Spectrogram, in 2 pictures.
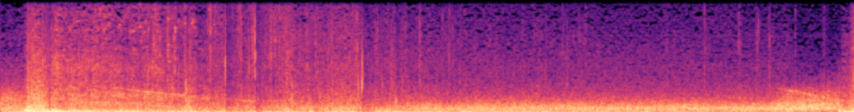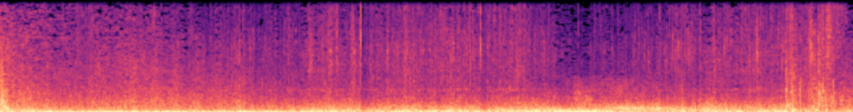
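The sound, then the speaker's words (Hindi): Gunshots fired close by in a combat zone where mortars are in use: a dense, continuous roar of loud blasts and bursts that holds steady throughout, with no voices. “गोली से मारा ना? गोली की आवाज बहुत नजदीक थी, मेरे ख्याल में हमारे आसपास ही है।”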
